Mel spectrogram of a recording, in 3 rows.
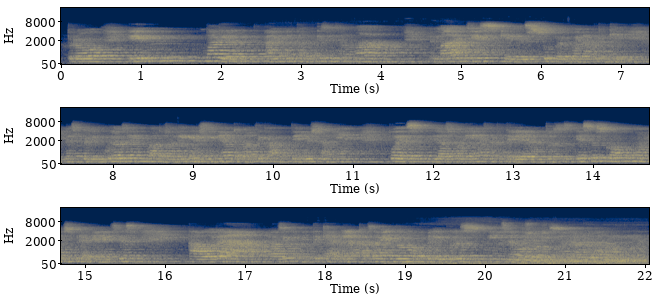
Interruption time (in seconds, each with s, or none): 20.2 s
